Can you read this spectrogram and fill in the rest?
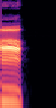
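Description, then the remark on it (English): A person gives a short, low, droning vocal moo in imitation of a cow, loud, ending abruptly and followed by silence. “Like, moo.”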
